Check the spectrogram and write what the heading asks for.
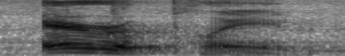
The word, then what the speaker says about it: aeroplane: word like aeroplane so you have e-r schwa era pl a with the macron so a and then n aeroplane does that make sense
